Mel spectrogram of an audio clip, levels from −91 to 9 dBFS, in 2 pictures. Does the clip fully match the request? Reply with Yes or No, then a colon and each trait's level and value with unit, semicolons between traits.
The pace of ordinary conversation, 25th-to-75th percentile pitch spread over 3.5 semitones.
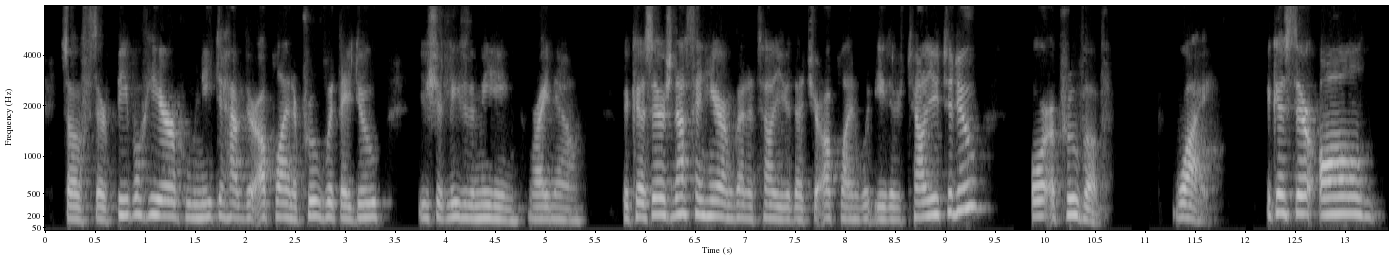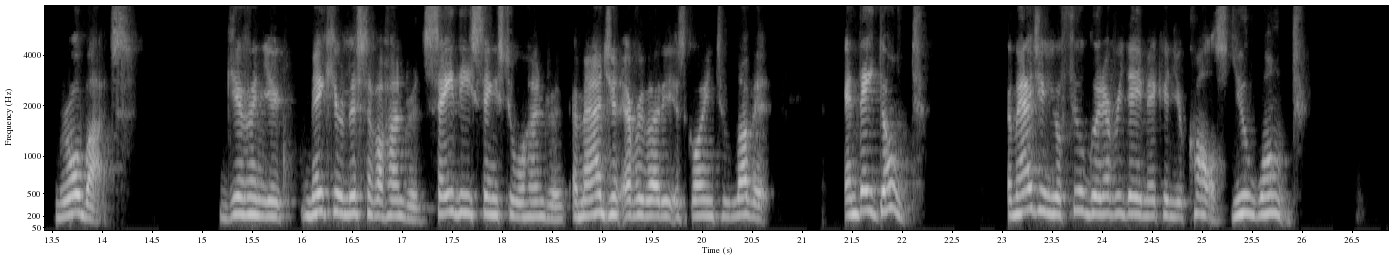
Yes: average, 185 wpm; average, 4.0 semitones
